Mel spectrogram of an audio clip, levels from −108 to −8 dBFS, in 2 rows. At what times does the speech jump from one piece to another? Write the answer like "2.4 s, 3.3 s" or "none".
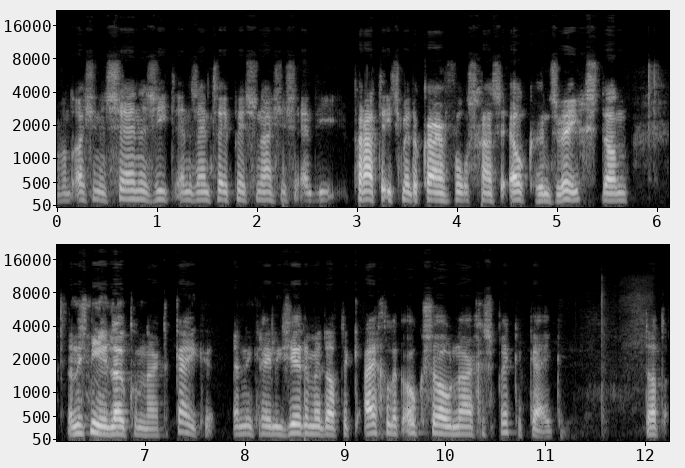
none

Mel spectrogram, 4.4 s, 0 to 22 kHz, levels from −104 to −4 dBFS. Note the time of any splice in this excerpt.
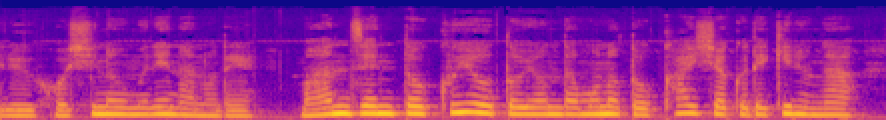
1.4 s

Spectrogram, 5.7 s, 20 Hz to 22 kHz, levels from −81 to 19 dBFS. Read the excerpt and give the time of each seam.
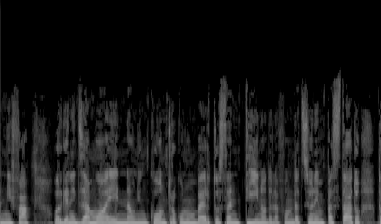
none

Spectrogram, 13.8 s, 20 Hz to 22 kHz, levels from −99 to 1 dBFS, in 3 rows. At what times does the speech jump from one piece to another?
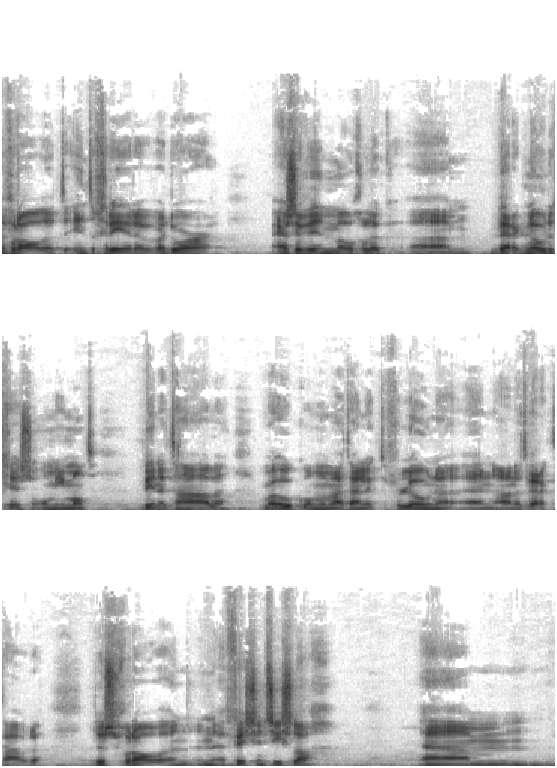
2.2 s, 10.7 s

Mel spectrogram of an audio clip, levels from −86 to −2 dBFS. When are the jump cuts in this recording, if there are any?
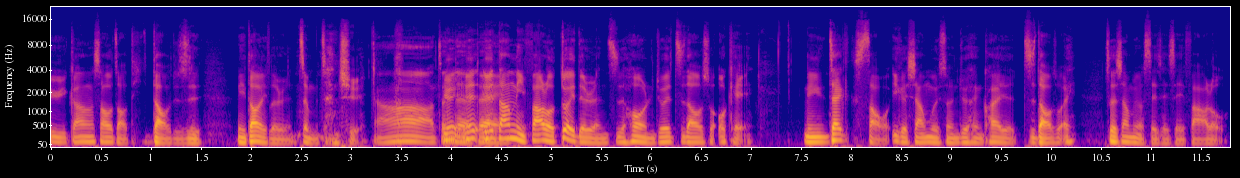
2.2 s

